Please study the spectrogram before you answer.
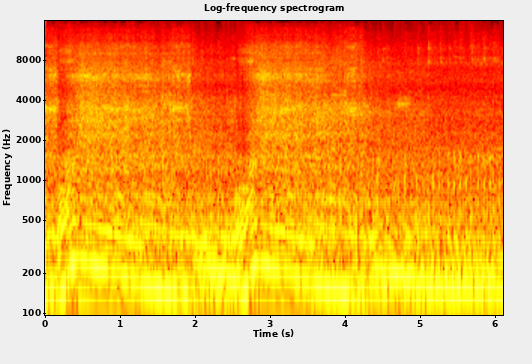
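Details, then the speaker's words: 1968 Yamaha YAS1C 125 two-stroke twin after carb sync, points and timing work, likely not fully warm: two crisp throttle blips, revs climb and fall back smoothly; response much better than before, normal throttle response. "I think this is sounding a lot better. The response is so much better."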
